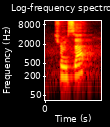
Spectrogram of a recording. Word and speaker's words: Tromsø: Tromsø.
